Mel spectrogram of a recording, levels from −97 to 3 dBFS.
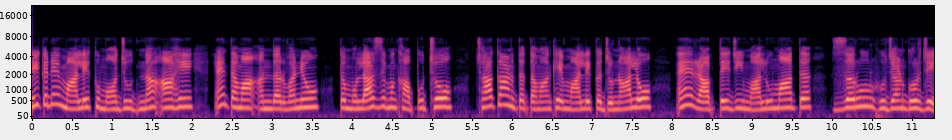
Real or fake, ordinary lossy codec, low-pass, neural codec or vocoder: real; none; none; none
